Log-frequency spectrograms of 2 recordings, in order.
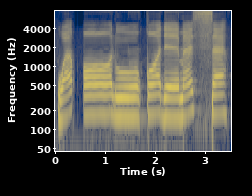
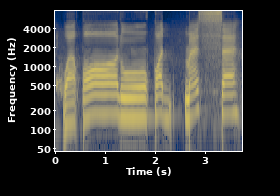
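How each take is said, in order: First: The d in qad ends with a bouncing echo. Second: The d in qad ends without any bounce. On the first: The speaker calls it right. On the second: The speaker calls it wrong. "jangan sampai tadi Bunda baca bacanya begini"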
